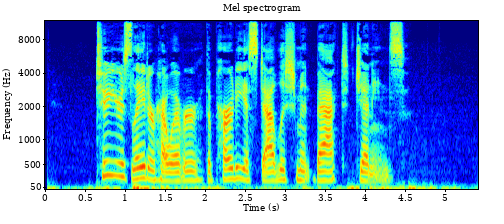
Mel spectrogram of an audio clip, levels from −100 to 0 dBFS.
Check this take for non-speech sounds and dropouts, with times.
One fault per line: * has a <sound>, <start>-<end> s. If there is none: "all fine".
all fine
